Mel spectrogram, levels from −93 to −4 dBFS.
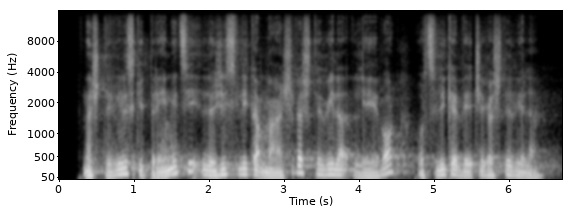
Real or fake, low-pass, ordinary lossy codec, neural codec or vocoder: fake; 14.4 kHz; none; codec, 44.1 kHz, 2.6 kbps, SNAC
